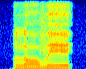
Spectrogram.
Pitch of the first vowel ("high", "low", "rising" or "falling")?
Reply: low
